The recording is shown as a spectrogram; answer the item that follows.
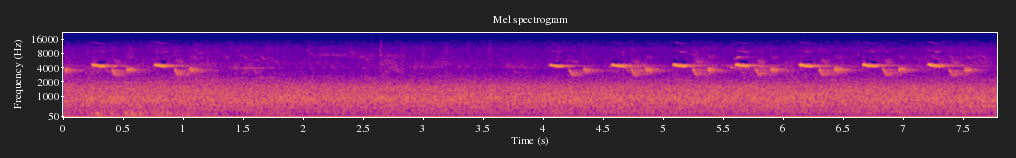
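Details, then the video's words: Male great tit proclaiming his presence in early spring sunshine, 25 February 2014: two quick two-note phrases, a two-second gap, then a run of seven evenly spaced phrases. Faint low-pitched rumbling in the background. "A great tit proclaims his existence through the medium of bird song"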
